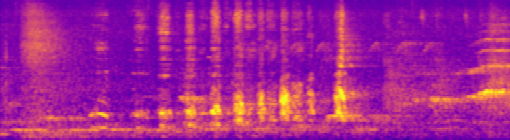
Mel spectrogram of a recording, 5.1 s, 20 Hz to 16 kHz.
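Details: Captive chimpanzees of a nine-member family group at Tama Zoo, Japan, May 2019: a run of rhythmic, breathy hooting pulses, about four per second, rising in loudness, then a higher drawn-out call at the end over hollow enclosure echo.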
